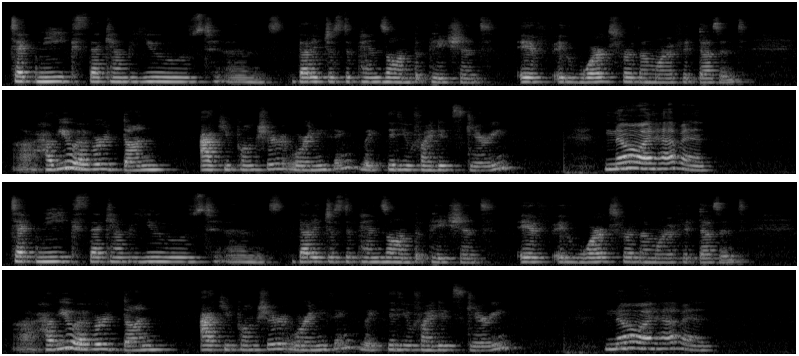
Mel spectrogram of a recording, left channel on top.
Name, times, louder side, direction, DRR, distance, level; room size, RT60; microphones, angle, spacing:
voice 1, 0.1-4.9 5.1-9.6 9.9-13.0, left 2 dB, 15° left, 0.4 m, -32 dB
voice 2, 13.6-15.0, left 5 dB, 80° left, 0.4 m, -28 dB
2.3 x 2.3 x 2.6 m
head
